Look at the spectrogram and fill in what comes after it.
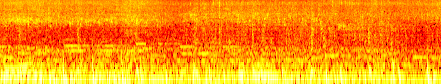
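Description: Steady sizzling of fish fillets and tikka skewers frying in pans on a gas stove, under soft background music.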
